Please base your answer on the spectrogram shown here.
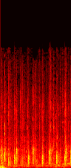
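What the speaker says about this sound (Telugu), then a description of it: "క్లాప్స్ కొట్టండి అందరూ." Audience clapping at a city festival prize ceremony, a steady patter of hands with a few sharper peaks, fairly close, no voices over it.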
